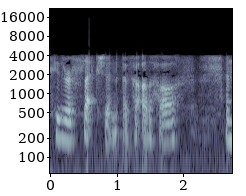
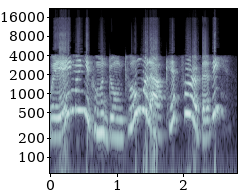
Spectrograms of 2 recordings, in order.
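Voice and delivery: very loud, swooping, badly done Geordie accent; 9 semitones higher, 8 dB louder than usual. Addressing Nikki with a put-on accent: bad Geordie accent. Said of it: "me doing Geordie very badly".

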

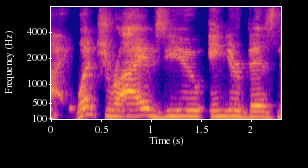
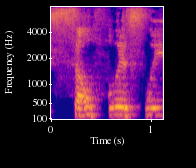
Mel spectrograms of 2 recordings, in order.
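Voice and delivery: strong stress on the word 'selflessly'; 4 semitones higher than usual. Describing how council volunteers serve, stressing 'selflessly'. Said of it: "I emphasize the word selflessly".

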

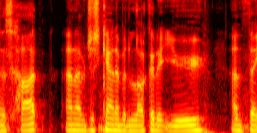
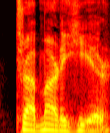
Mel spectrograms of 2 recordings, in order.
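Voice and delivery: put-on pirate voice, lower pitch. Repeating a line while friends coach an accent, in a pirate-sounding voice. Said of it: "You sound like a pirate".

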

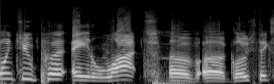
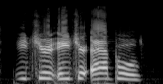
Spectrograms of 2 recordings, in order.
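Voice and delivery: ordinary talk

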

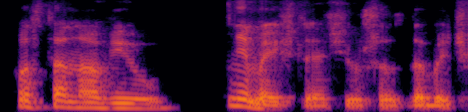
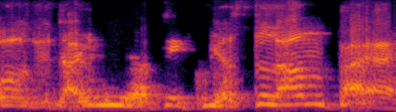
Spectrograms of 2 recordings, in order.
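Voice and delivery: terrible, shrill, very high, loud devilish shriek; 11 semitones higher, 5 dB louder than usual. Enraged Reoender, after kicking Aladdin in the head, screams in a terrible devilish voice. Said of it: "Wrzasnął takim strasznym i szatańskim głosem".

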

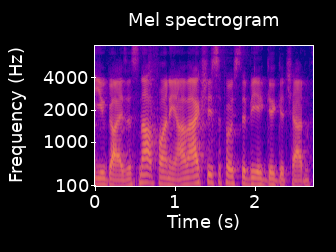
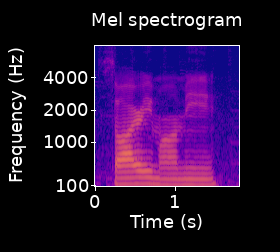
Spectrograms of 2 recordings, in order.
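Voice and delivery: soft, earnest, sincere, meaning every word; 3 semitones lower, 9 dB quieter than usual. Showing the other person how to apologize, speaker models a sincere apology. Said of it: "Say it with sincerity".

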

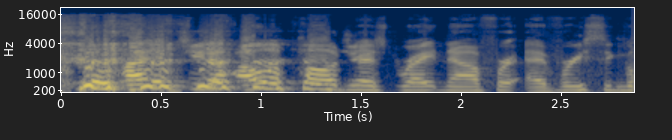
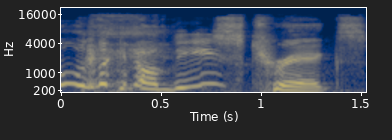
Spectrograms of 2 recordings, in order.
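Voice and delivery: high, mock giddy delight. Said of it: "I used to be like".

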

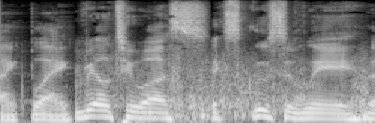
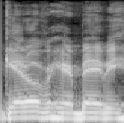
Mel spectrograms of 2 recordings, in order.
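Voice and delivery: angry, cross cartoon bird voice, calling out; 3 semitones higher than usual. Describing a painting of a bird and a baby: voicing an angry bird. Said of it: "there's an angry bird. And he's all like".

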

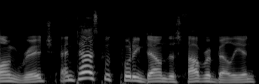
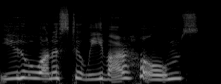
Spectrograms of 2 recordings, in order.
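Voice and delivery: put-on shaking old voice, much higher; 11 semitones higher, 3 dB quieter than usual. Narrating a story, an elderly ewe questions the guard: shaking old voice. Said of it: "the ewe asked in a shaking voice".

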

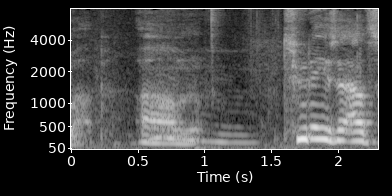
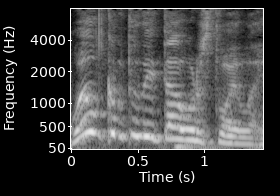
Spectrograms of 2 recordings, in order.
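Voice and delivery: put-on swooping Russian accent in a dwarf voice; 4 semitones higher than usual. Voicing a dwarf innkeeper greeting guests: russian accent for a dwarf. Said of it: "My Russian is much better".

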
